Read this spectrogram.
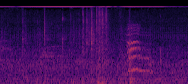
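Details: Six-week-old Ocicat kitten giving a single short, clear meow with stacked overtones, about a quarter-second long, after a few soft knocks and rustles in an otherwise quiet room.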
